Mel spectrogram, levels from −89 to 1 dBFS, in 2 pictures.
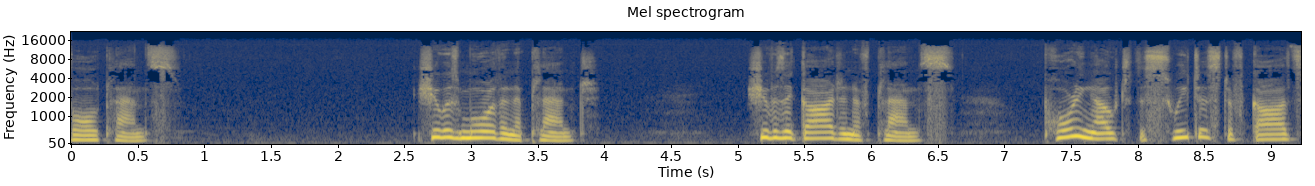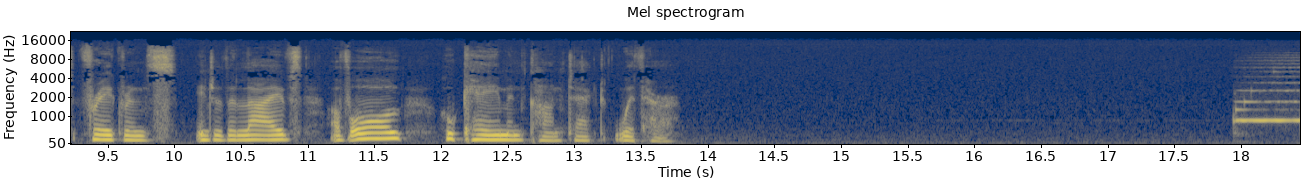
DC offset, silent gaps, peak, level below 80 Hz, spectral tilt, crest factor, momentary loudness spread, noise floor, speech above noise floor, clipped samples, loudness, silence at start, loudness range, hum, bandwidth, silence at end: under 0.1%; none; 0 dBFS; -54 dBFS; -6 dB/octave; 16 dB; 15 LU; -53 dBFS; 40 dB; under 0.1%; -14 LUFS; 0 s; 10 LU; none; 15.5 kHz; 0 s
